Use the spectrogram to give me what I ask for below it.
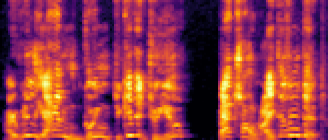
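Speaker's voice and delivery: high, fond Wonka voice; an old showman sharing a grand surprise; kindly Wonka. Acted. Wonka telling Charlie he gets the factory, high and fond.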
